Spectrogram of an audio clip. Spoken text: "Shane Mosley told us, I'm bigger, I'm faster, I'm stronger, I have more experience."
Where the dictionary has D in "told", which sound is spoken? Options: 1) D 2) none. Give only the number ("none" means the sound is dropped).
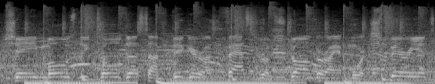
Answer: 1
